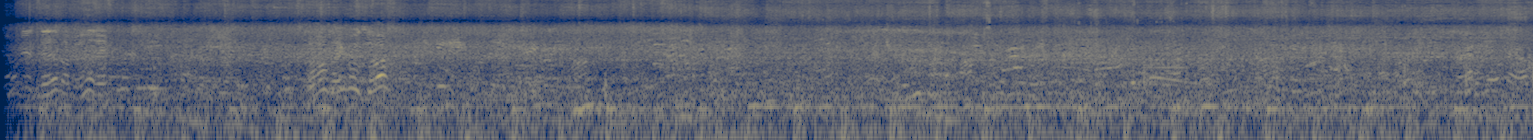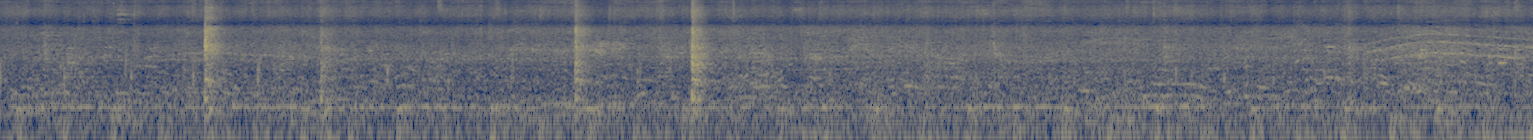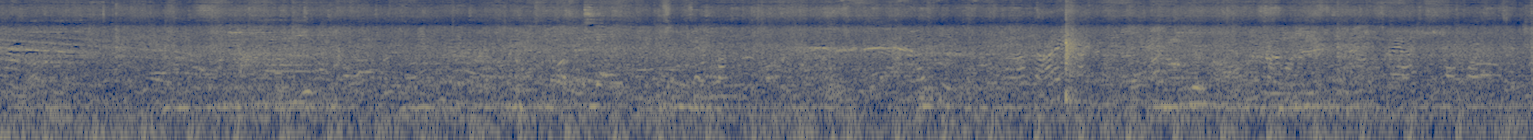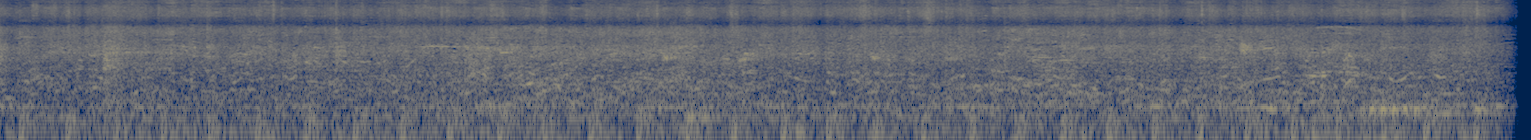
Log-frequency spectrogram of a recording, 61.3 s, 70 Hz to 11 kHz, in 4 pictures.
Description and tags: Bakken – the world’s oldest amusemusement park north of Copenhagen, Denmark.
Recordings 24. August 1990 made with Sennheiser binaural microphones on a Sony Walkman Prof cassette recorder.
